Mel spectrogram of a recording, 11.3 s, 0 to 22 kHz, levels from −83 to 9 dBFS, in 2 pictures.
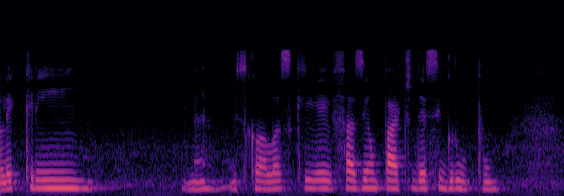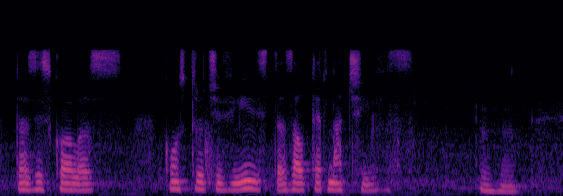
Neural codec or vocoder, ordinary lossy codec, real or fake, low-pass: none; none; real; none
